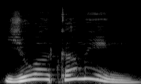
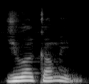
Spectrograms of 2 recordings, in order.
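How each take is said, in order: First: It has an exclaiming tune. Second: It has a falling statement tune. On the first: It expresses strong feeling. "ये exclamation है।" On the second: It states a fact. "सबसे पहले falling tone. ... ये statement है।"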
